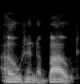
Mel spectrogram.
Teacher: a function of how i move my mouth when forming the sounds that americans say as ow and i say as oo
